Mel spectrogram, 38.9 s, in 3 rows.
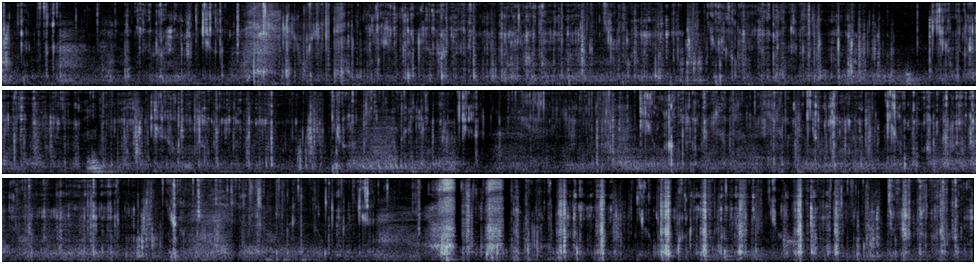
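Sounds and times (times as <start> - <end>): wet chewing with crunching: 0.0 - 38.9
strands sucked into mouth: 3.2 - 3.9, 31.0 - 32.8.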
